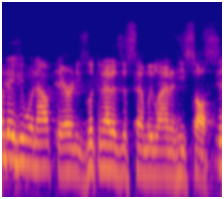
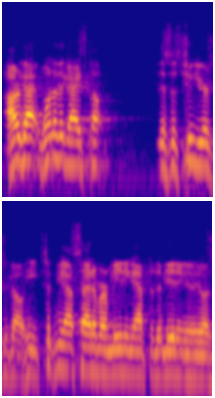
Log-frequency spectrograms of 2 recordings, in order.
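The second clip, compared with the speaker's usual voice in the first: ordinary delivery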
